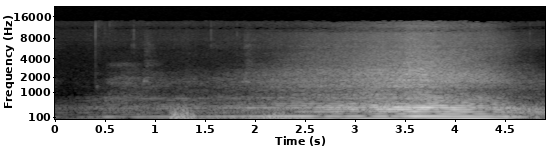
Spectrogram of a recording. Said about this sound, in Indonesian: dan kedepannya lu masih bakal sering kok dengerin yang kayak gitu dengerin motor lewat kenceng banget nggak tahu aturan kayak gitu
